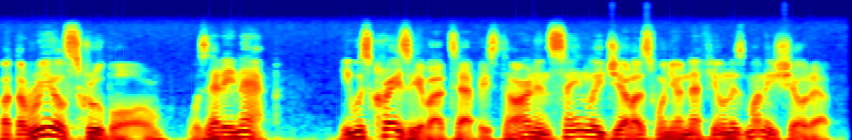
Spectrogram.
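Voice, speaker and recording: An actor playing a tough, wisecracking American private detective in a 1940s radio noir drama, slangy and sardonic. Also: male voice, medium pitch, sing-song, quick pace, natural voice. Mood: weary, sarcastic. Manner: hard-boiled, slangy, sardonic. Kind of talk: 1940s radio noir acting and first-person narration. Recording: 1940s radio recording with music.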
